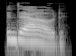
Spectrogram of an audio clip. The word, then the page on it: endowed: British English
